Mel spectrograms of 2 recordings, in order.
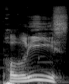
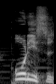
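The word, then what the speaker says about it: police: なんですけど実際の発音はポリースと言って発音記号で書くとねこういう発音記号なんですねポリースでこのリーのところにここにアクセントが来るんですよポリスじゃ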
